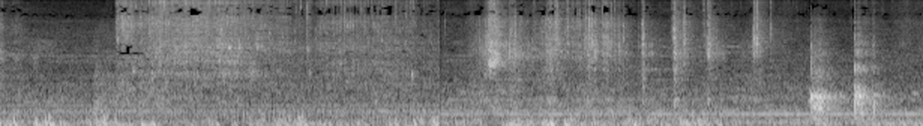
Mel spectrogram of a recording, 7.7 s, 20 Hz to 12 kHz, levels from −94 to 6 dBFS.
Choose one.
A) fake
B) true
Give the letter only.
B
